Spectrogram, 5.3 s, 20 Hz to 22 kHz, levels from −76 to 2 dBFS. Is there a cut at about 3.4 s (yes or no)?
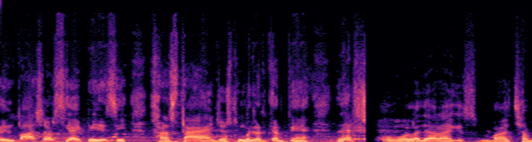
yes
